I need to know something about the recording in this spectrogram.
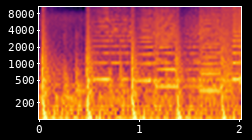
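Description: Techno in a DJ mix: a steady kick drum about twice a second, with a synth line of stacked pitched notes coming in about half a second in and a brighter swell near the end.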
